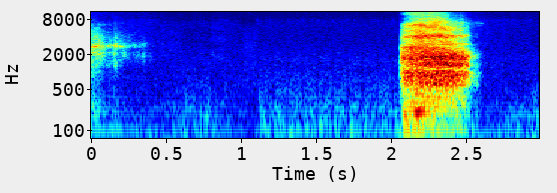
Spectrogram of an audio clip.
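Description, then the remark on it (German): A single deep, breathy draw of air in through the nose, fairly loud, lasting under half a second after a long silence, with a fainter breath at the very start. “Atme nochmal tief durch die Nase ein.”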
